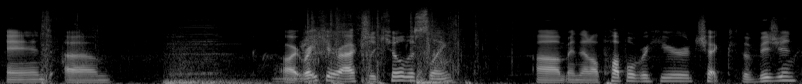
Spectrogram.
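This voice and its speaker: A hoarse young man, sick with a sore throat, giving casual commentary on his own strategy game match as a channel host, with lots of um fillers. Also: mid-range voice, background noise. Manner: rambling with many "um" fillers.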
